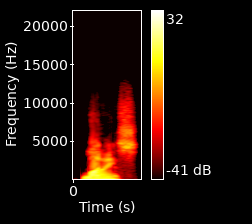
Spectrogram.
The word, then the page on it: lias: American English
